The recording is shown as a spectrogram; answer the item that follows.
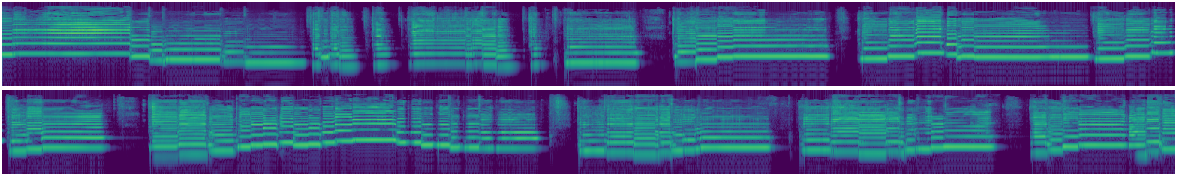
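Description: Unaccompanied alto saxophone playing a melody of held notes in short phrases, with brief pauses for breath between them.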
